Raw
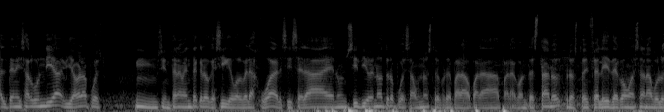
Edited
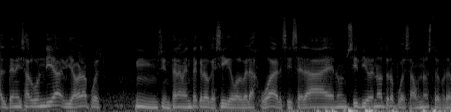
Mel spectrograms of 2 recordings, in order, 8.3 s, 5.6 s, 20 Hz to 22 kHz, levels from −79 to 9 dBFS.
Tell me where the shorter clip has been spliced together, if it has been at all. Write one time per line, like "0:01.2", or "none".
none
